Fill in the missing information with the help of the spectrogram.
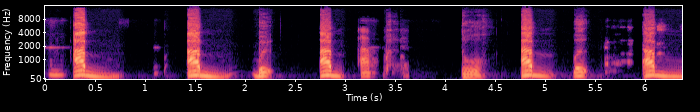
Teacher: Sama dengan ba. Ba dia jadi mantul karena kita buka tutup bibir.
